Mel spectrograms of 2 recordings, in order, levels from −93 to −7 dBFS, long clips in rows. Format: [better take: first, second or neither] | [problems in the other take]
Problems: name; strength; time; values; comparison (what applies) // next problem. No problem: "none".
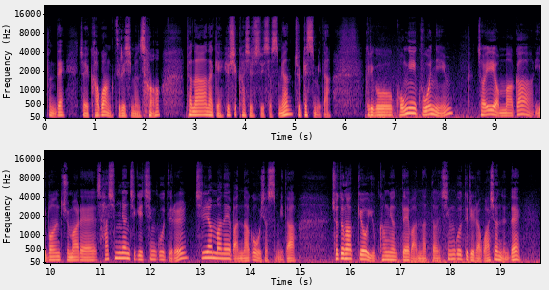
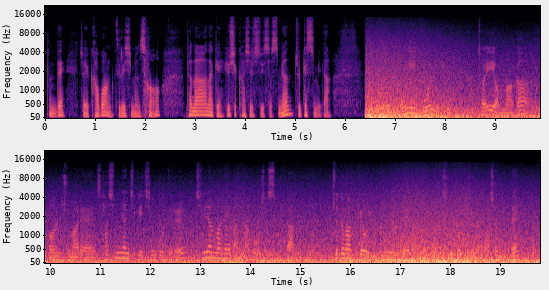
first | wind noise on the microphone; heavy; from 6.5 s on; 1 dB above the speech; occasional gusts in the first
